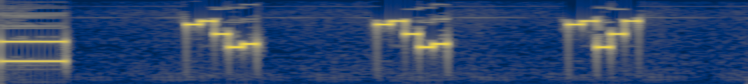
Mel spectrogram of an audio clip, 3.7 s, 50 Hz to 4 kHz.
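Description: Five-tone selective call (ZVEI), heard as quick runs of five tones, tones of about 70 ms. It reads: 89512 89512 89159
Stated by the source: ZVEI five-tone call 89160 received by SDR, from audio server of Feuerwehr Orlamünde (fire brigade).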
